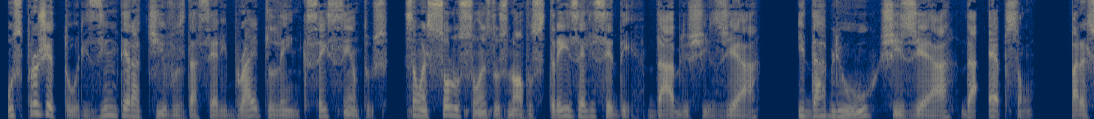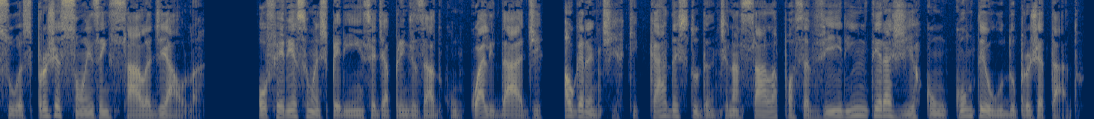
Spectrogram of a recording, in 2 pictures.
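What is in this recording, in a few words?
Brazilian Portuguese, male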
